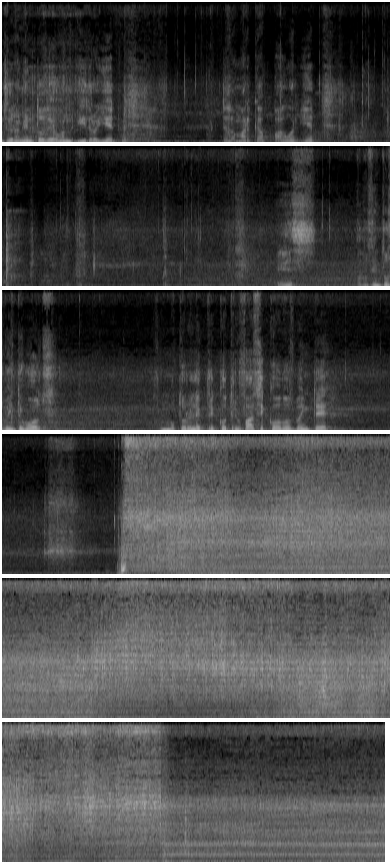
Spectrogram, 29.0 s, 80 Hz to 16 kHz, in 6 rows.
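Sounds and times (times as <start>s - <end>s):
pressure washer hiss: 13.4s - 26.7s
electric motor hum: 16.0s - 29.0s.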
